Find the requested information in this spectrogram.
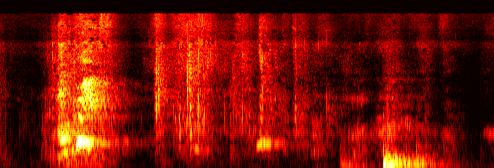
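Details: Golden Retriever named Buzo, indoors, playfully keeping its owner from putting away a sack of rice; two short gruff low barks, one near the start and a deeper burst near the end, with a woman talking in Marathi between them.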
